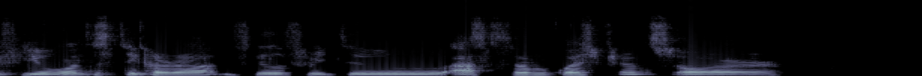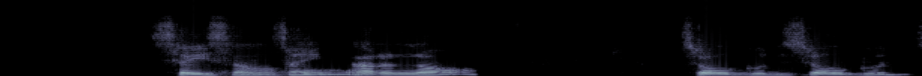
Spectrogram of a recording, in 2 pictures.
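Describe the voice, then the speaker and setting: A woman with a fairly low voice and a dark, mellow tone speaks at a fairly slow pace with a non-native accent. Her pitch swings very widely, and she takes long, frequent pauses. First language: not English. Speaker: digital artist streaming. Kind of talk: live stream drawing commentary. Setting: live stream. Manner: casual, thinking aloud.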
